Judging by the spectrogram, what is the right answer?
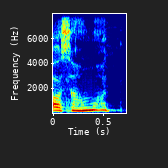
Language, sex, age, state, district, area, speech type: Hindi, female, 18-30, Uttar Pradesh, Chandauli, rural, read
